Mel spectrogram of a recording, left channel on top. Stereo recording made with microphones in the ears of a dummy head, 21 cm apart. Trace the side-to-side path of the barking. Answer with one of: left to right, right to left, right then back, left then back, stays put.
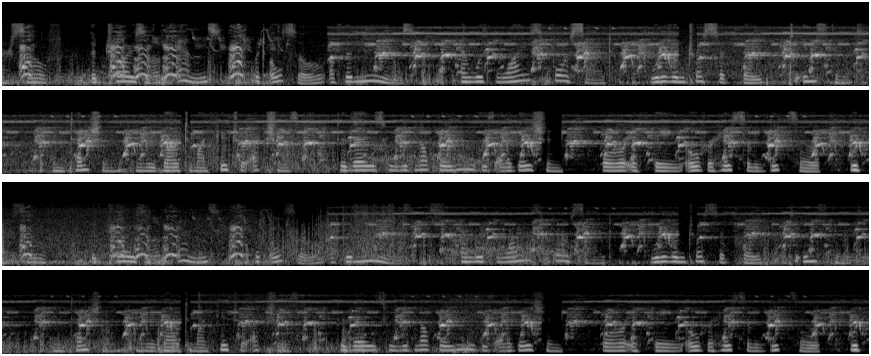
stays put.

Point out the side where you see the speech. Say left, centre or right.
left.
